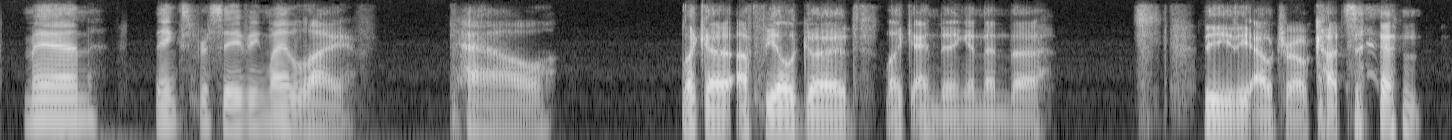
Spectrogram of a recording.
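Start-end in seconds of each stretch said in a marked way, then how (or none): 0.2-4.2 quieter and slower, softly to himself. Retelling a character's closing line before a show's outro, quietly to himself. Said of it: "quietly says to himself".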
